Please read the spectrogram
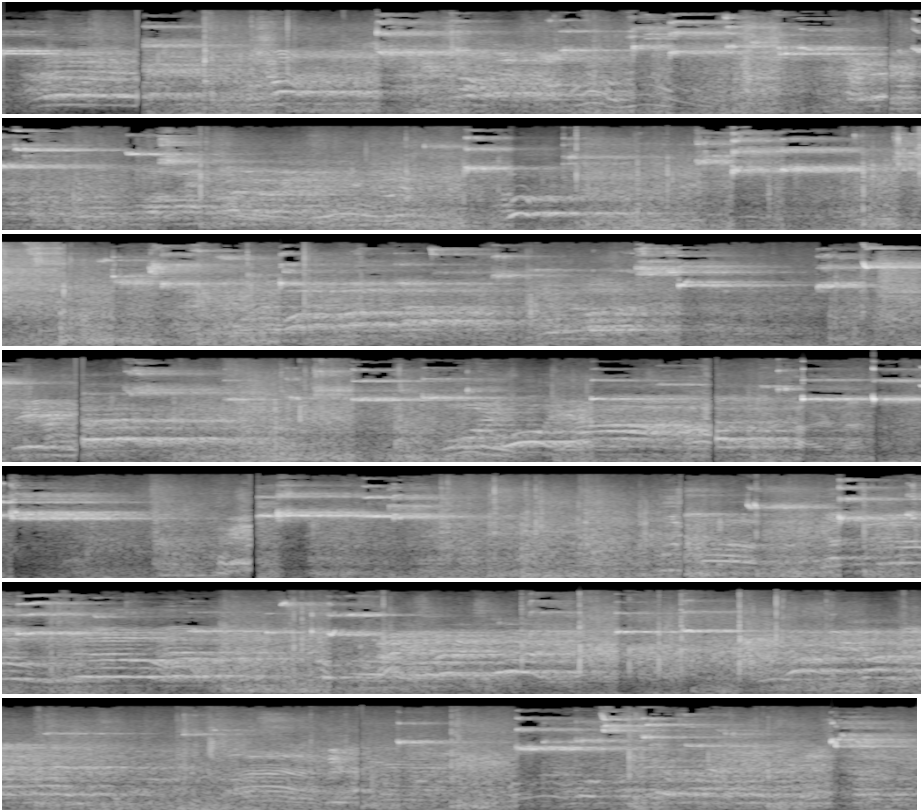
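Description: Game sound of an indoor basketball game: the ball bouncing on the hardwood floor and players' voices, shouts and calls echoing in the gymnasium.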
